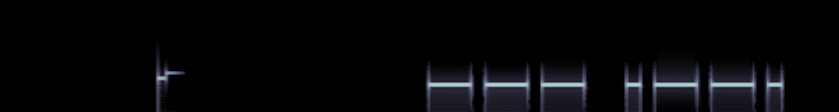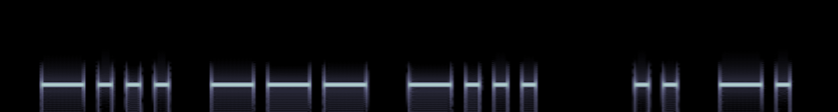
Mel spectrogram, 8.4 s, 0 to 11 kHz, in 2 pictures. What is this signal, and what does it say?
Morse code, heard as a keyed tone, about 17 wpm, 700 Hz. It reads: OP BOB IN
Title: Common QSO Phrases Encore 17wpm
